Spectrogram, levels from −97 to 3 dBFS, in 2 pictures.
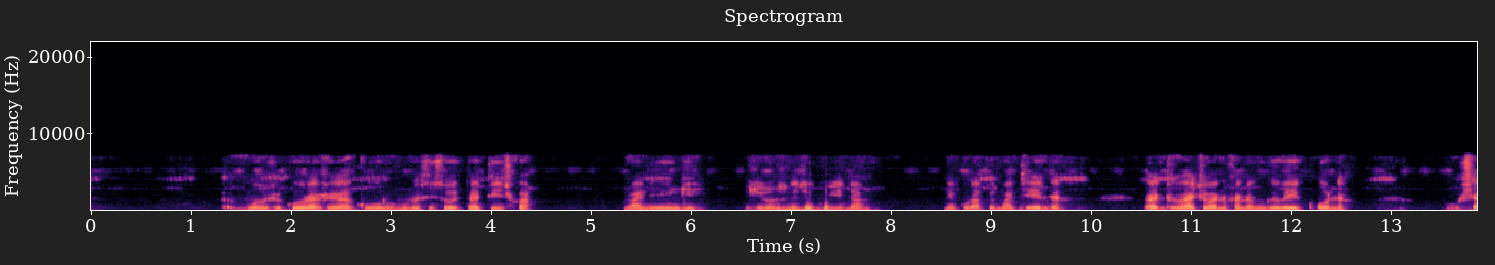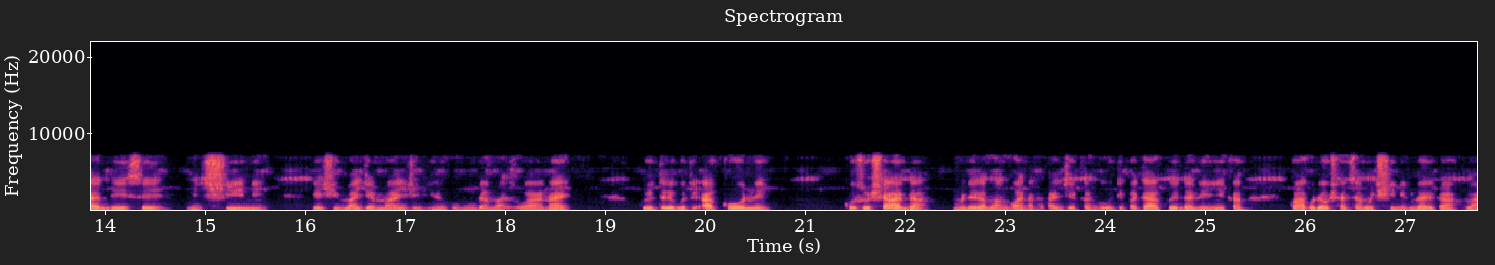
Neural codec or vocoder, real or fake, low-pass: vocoder, 22.05 kHz, 80 mel bands, HiFi-GAN; fake; 7.2 kHz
